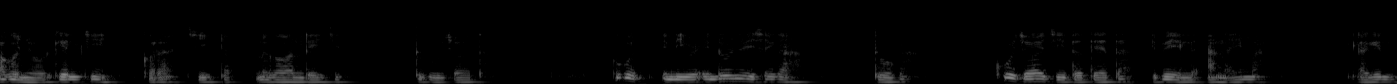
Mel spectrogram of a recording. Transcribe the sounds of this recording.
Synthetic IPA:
a˨ko˨ɲo˨rke˦lt͡ʃi˦n | kɔ˨ɾa̰˦t͡ʃi˨tɔ | ne˦kɔ˨˦lde˦t͡ʃi˦n | tu˨ku˨t͡ʃɔ˦tḁ˦ | ko˦ko˦˨ti˨ni˨we˨ʔi˨ndo˦ɲo˦i˨ʃe˦ka˨p̚ | to˨ka˦ | kʰo˦t͡ʃɔ˦i˦t͡ʃi˨tɔ˨tɛ˨ta˦i˨be˦˨lḛ˨ʔa˨na˨ɪ˦ma˦˨n | la˨ke˦n˨

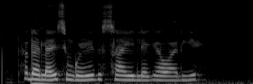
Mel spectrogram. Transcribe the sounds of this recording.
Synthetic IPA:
tʰa˦da˨la˨i˦si˨ŋɡwɔ˨lɛ˦ɾi˦sa˦i˦lɛ˨k̬ɛ˦a˨wa˨ɾi˦ɛ˦

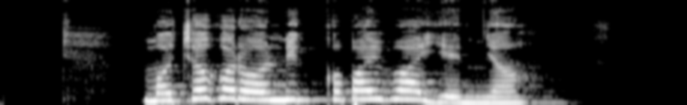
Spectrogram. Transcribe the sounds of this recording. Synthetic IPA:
mɔ˨t͡ʃɔ˦ɣo˦ɾɔ˦ni˦kːo˦pɔ˦i˦bɔ˦˨je˨nɲɔ˨˦

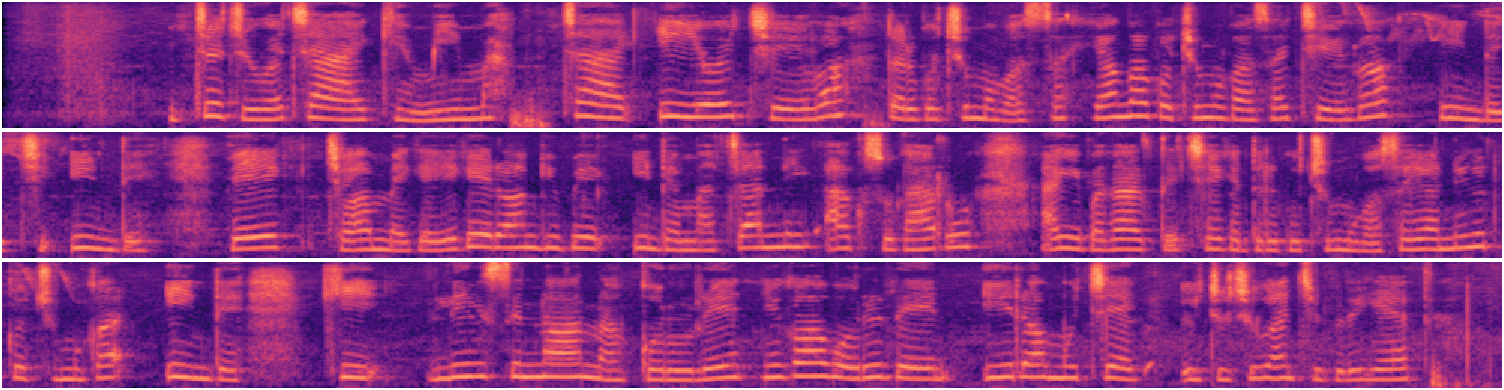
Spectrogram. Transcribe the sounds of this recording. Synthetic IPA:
i˨t͡ʃo˦t͡ʃu˨kɔ˦t͡ʃa˦˨kːe˨mi˦ma˦t͡ʃa˦˨ki˦jo˦t͡ʃe˨kɔ˦to˨ɾi˨ko˨t͡ʃu˦mu˨kɔ˨sɔ˦jɔ˦ŋɡɔ˦rko˨t͡ʃu˦mu˦kɔ˨sa˦t͡ʃe˨kɔ˦i˦nde˨t͡ʃi˨i˦nde˨pe˦kt͡ʃɔ˨mɛ˨kɛ˨je˦ke˦ɾɔ˦ŋɡi˦pe˦i˦nde˨ma˨t͡ʃa˦ni˦ka˦ksu˨ka˦ɾu˦a˦ki˨pa˨ka˦k̚te˦t͡ʃe˦kɛ˨to˨ɾi˨ko˨t͡ʃu˦mu˨kɔ˨sɔ˦jɔ˨ni˦ku˦tko˨t͡ʃu˨mu˨ka˦ | i˦nde˨kʰi˦li˦wsi˦nɔ˦na˨ko˨ɾu˨ɾe˦ɲi˦kɔ˦bo˨ɾi˦ɾe˨ni˦ɾɔ˦mu˦t͡ʃɛ˦ki˨t͡ʃu˨t͡ʃu˦ka˦nt͡ʃi˨bi˨ɾi˦kɛ˦t

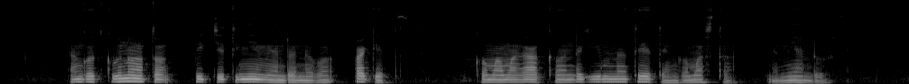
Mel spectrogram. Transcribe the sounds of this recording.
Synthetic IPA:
a˨ŋɡo˨t̪ku˦na˦t̪ɔ˦pi˦k̚t͡ʃe˦ti˦ɲe˦mɪa˨ndɔ˨ne˨βɔ˦pa˦ɡe˨t | ko˦ma˨ma˧ka˦t̪̚kʰo˦nde˦ki˦m˦na˦t̪e˦t̪e˨ŋɡo˦ma˦st̪a˨ | nɛ˨mɪ˦a˨ndo˨s

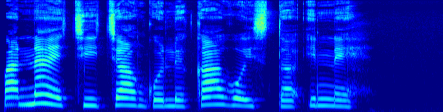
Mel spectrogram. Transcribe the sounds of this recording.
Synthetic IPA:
ma˨na˦ɛ˨t͡ʃi˨t͡ʃa˦ŋɡo˨le˨ka˦ɣo˦i˨sta˨ʔi˦nɛ˨

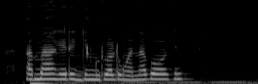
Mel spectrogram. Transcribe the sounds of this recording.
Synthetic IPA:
a˨ma˦ke˦ɾi˦d͡ʒi˦ŋu˨ɾu˦a˦lu˨ŋa˨na˦bɔː˦ki˦n

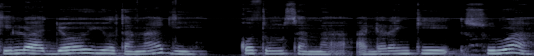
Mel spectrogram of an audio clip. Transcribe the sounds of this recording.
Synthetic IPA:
ki˦lo˦a˨ɟɔ˦jo˦ta˨na˦d͡ʒi˨ | ko˦tu˨mu˦sa˨na̰˨a̰˨la˦ɾa˦ŋ˦ki˦su˦ɾwa˦˨

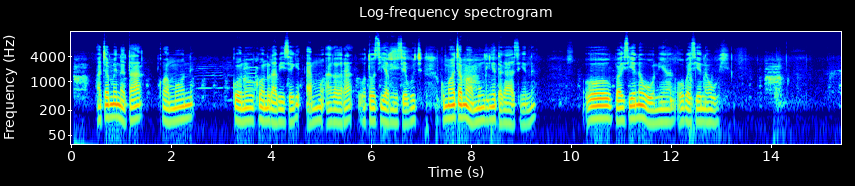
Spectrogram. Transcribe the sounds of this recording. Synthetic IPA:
a˨t͡ʃa˦me˦ne˨ta˦ | kwa˨mo˦ni˦ | konoko˦no˦ɾa˨βi˨se˦ɣe˦a̰˨mu˦ʔa˨ɣa˨ɾa˦o̰˨to˦si˦a˨mi˨sje˨βo˦t͡ʃḁko˦ma˦o˦t͡ʃa˦ma˦a˨mu˦ŋɡi˦ŋe˦te˨ɣa˨sie˨ne˦ | o˦βa˨i˦sje˦na˦wo˨nia˦o̰˦βa˨i˨se˦na˦oa

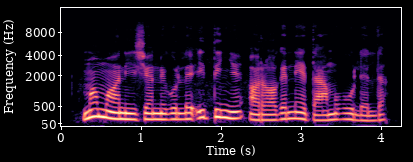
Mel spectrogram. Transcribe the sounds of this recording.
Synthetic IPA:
mɔ˦mɔ˨ni˨ʃjɔ˨nɪ˨ku˨le˨ʔi˦ti˦ɲe˦ɔ˨ɾɔ˨kɛ˦neː˦ta˨mu˦ku˦le˨lda˦

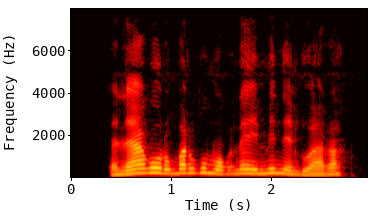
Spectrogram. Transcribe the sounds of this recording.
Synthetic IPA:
te˨nɛ˦a˦kʊ˦ɾʊ˨ba˦ɾku˦mo˨kne˦i˨mi˦ne˨ndwa˨ɾa˦

